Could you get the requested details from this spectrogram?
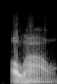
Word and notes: allow: American English

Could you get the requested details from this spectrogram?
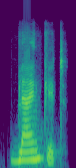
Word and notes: blanket: Indian

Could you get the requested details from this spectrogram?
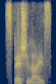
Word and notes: Specialize: Indian

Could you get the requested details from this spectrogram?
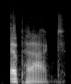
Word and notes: epact: American English

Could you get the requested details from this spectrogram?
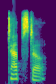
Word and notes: tapster: Indian

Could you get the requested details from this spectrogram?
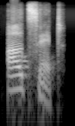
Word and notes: outset: Indian

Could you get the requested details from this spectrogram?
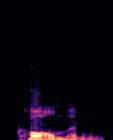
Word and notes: coalman: American English

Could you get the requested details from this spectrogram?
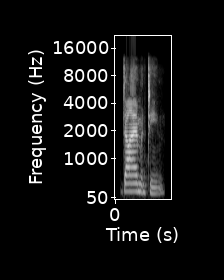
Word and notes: diamantine: Indian

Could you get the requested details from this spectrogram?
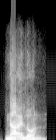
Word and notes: nylon: Indian

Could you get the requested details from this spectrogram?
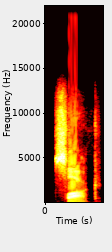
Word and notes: suck: American English

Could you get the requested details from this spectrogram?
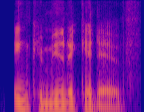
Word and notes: incommunicative: American English

